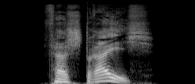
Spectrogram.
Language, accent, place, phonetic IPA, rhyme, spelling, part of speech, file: German, Germany, Berlin, [fɛɐ̯ˈʃtʁaɪ̯ç], -aɪ̯ç, verstreich, verb, De-verstreich.ogg
- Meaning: singular imperative of verstreichen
